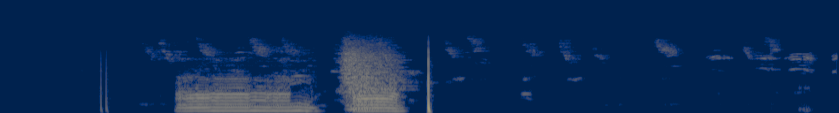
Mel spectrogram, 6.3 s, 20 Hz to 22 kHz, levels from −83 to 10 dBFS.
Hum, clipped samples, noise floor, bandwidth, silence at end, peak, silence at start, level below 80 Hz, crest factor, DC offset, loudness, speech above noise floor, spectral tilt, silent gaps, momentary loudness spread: none; under 0.1%; -63 dBFS; 7.2 kHz; 0 s; -8 dBFS; 1.2 s; -66 dBFS; 32 dB; under 0.1%; -36 LUFS; 29 dB; -4.5 dB/octave; 3.81-3.87 s, 4.11-4.18 s, 4.71-4.90 s, 5.15-5.28 s, 5.52-5.56 s, 6.15-6.22 s; 25 LU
